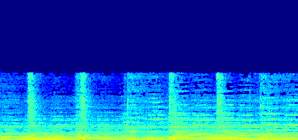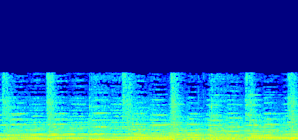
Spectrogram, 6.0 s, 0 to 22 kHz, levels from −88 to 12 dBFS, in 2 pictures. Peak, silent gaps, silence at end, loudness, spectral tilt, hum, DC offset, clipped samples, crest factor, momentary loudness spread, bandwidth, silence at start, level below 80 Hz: -10 dBFS; none; 0 s; -27 LUFS; -5 dB/octave; none; under 0.1%; under 0.1%; 16 dB; 3 LU; 11 kHz; 0 s; -38 dBFS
